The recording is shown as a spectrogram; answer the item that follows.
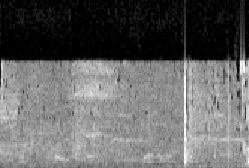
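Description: A single sharp crack about one and a half seconds in as a pitched baseball reaches home plate, over faint chatter.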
